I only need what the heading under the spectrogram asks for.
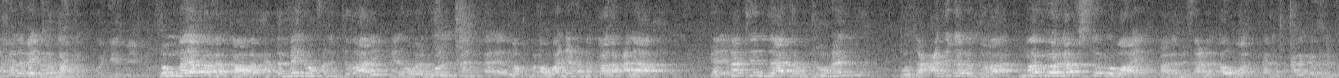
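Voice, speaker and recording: Male recitation teacher, very high voice, patient and repetitive, chants examples; booming echoey room, mic far off. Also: a bit bright, slight background noise. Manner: explains patiently, repeats words, chants verses slowly. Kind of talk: classroom lesson with chanted examples.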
